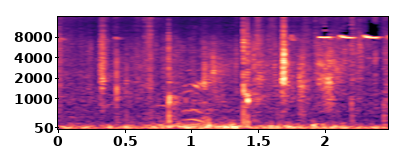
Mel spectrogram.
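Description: Quick footsteps tapping and scuffing on a clay tennis court, with sharp knocks of a tennis ball struck by rackets during a rally, over a steady low rumble.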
